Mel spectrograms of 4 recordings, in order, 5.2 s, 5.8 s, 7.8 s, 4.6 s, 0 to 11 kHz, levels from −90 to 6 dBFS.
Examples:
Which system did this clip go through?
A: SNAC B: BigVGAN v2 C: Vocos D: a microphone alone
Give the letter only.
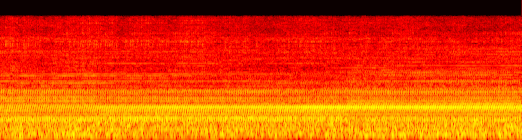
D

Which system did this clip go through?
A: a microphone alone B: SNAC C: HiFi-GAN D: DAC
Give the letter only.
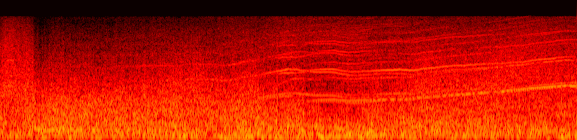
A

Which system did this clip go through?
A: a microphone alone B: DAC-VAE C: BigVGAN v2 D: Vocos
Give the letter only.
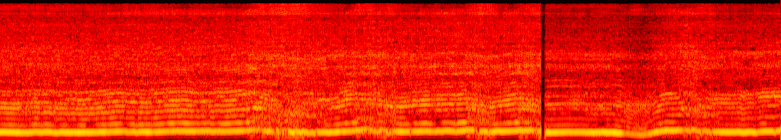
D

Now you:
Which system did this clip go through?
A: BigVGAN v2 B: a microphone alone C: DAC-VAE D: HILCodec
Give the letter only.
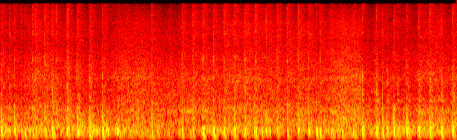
C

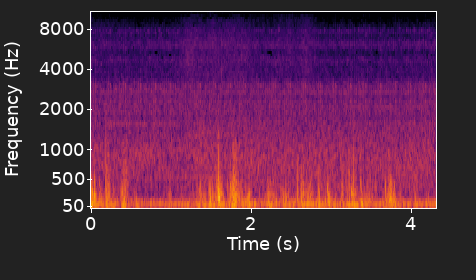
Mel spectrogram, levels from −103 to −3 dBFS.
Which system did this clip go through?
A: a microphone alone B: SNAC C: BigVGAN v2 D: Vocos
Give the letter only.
A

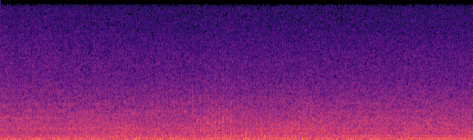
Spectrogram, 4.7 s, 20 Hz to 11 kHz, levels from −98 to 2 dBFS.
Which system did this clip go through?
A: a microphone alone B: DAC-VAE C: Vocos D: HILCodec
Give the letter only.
A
